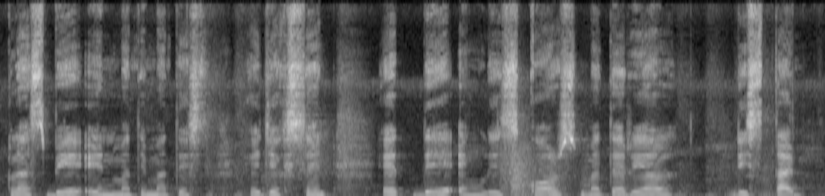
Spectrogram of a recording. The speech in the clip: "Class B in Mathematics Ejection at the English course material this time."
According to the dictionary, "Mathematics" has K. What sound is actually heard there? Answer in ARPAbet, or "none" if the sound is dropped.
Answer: none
